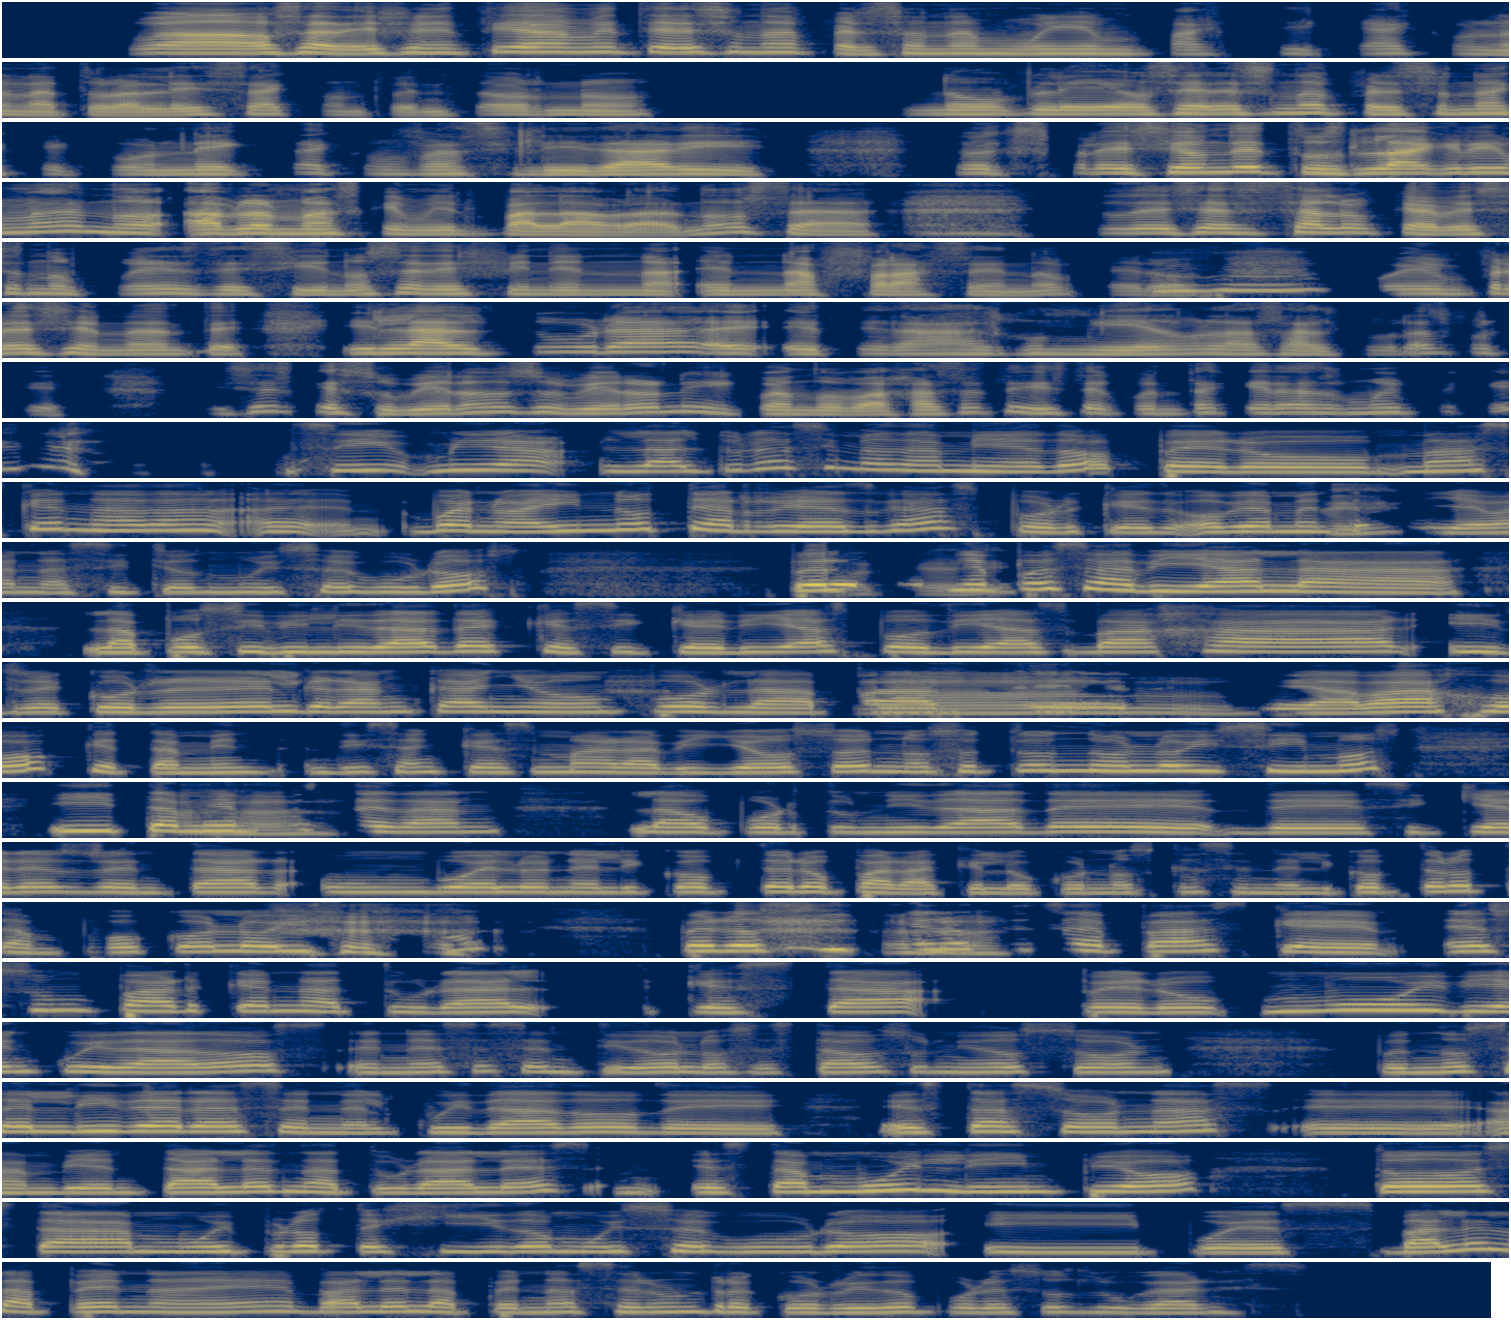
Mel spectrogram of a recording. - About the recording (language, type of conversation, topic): Spanish, podcast, ¿Me hablas de un lugar que te hizo sentir pequeño ante la naturaleza?
- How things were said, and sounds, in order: tapping; surprised: "Guau"; chuckle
